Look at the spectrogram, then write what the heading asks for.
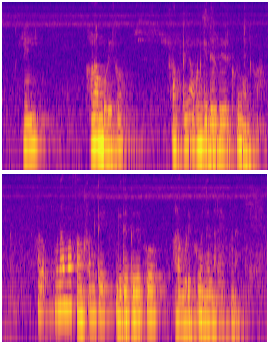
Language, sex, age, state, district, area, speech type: Santali, male, 30-45, Jharkhand, Seraikela Kharsawan, rural, spontaneous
